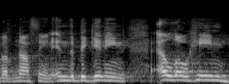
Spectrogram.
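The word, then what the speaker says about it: אֱלֹהִים: And it's pronounced Elohim. Let me hear you say Elohim.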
